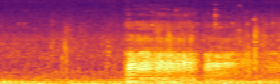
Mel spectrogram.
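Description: A game character shouts in alarm.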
